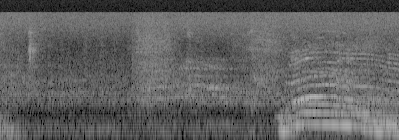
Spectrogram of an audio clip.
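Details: Territorial fight among domestic shorthair cats, with Tom, Mimi and a grey-and-white stray: after quiet background, a single loud yowl swells up, arches and slides downward in pitch near the end.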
